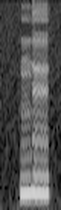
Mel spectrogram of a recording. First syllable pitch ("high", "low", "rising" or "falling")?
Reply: high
